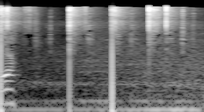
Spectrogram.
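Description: Rechargeable electric mosquito-swatter racket arcing to a metal tool tip held against its charged mesh: a few sharp electric snaps, spaced irregularly and coming closer together near the end, over a low steady hum.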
